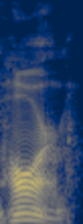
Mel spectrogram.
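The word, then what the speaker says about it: Hiram: Born on this date in 1923, country music singer songwriter Hyram Williams of Mount Olive. Kin folks back then pronounced his name harm.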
